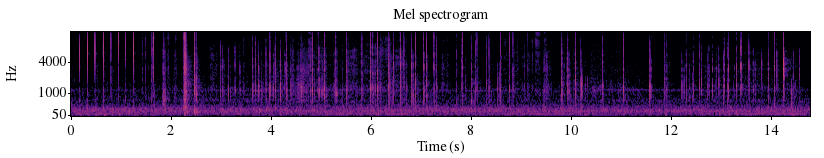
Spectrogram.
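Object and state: Fabric cap lining scratched and tapped with nails.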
